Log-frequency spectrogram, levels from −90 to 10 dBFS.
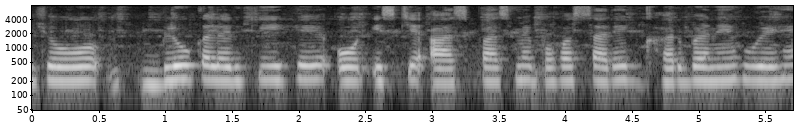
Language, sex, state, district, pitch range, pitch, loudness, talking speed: Hindi, female, Punjab, Kapurthala, 195-210 Hz, 200 Hz, -17 LUFS, 170 wpm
